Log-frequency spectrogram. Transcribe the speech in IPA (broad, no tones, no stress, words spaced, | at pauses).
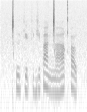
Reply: ǀʰɨːkʲœkʲə ɡʲepaː ŋ͡ǀaːqʰu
